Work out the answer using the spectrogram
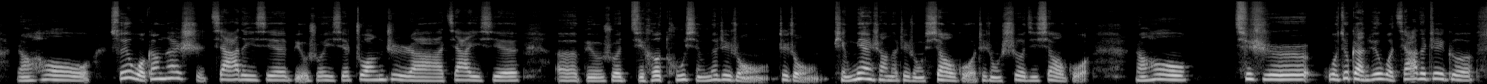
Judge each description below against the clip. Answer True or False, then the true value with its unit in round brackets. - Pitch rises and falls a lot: False (3.8 semitones)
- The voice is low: False (200 Hz)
